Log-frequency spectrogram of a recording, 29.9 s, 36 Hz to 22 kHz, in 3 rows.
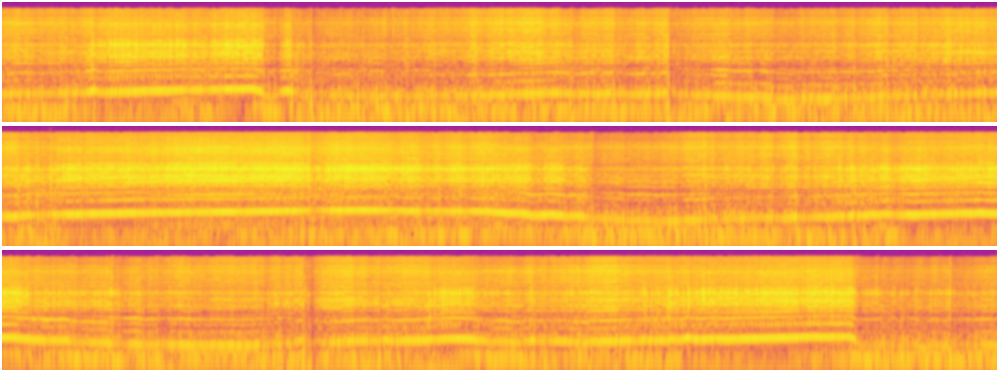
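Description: Rotax 125cc two-stroke kart engine at racing speed, heard from on board the kart. Its pitch rises as it revs out along the straights and drops when the driver lifts for the corners, with one long climb through the middle.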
